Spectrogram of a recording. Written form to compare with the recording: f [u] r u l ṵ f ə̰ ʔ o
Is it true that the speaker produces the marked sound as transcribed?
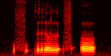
no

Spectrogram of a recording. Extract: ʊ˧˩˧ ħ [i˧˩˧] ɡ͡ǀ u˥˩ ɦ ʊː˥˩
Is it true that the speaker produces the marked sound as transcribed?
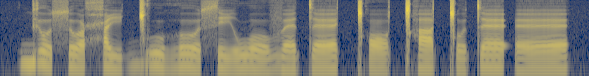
yes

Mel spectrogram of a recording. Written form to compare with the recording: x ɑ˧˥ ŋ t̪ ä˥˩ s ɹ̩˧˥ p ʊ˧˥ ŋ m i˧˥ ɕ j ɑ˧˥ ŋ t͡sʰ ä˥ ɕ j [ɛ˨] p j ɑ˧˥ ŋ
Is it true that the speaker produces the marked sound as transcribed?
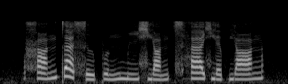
yes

